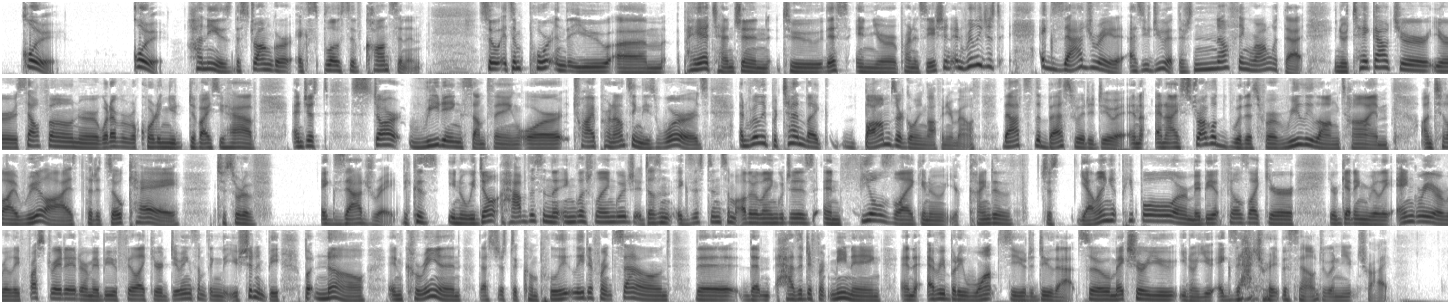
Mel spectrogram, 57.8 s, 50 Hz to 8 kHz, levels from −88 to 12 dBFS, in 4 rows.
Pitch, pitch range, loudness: 135 Hz, 120-170 Hz, -16 LUFS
